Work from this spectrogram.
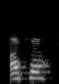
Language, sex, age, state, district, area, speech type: Kashmiri, female, 18-30, Jammu and Kashmir, Bandipora, rural, conversation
